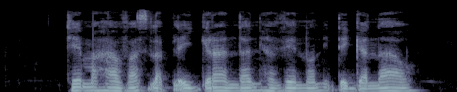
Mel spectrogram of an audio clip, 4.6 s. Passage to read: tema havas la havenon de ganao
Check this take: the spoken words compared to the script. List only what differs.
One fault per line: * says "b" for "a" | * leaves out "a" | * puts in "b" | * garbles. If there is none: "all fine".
* puts in "plej grandan"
